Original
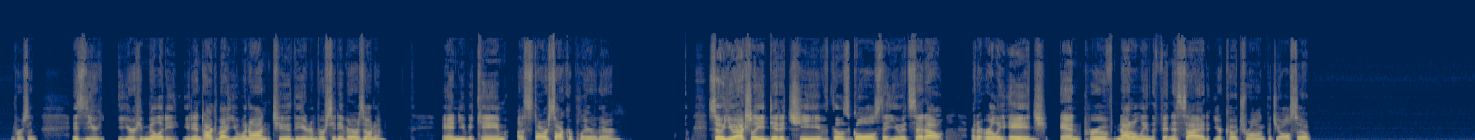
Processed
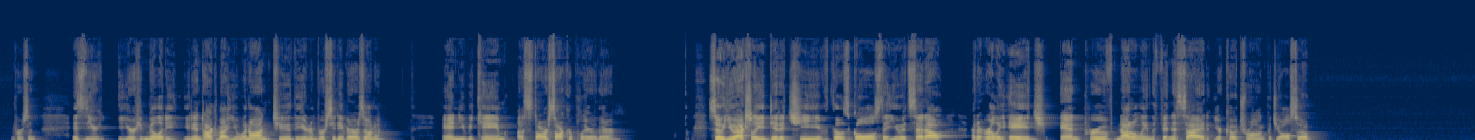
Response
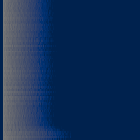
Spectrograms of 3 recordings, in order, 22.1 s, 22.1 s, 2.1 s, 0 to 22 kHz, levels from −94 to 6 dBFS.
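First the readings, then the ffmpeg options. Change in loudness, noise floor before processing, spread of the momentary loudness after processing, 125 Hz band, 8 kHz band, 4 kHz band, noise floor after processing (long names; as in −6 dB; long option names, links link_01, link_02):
−2.0 dB, below −85 dBFS, 12 LU, −9.5 dB, +0.5 dB, +0.5 dB, −82 dBFS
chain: -filter_complex "[0:a]highpass=frequency=380:poles=1,asplit=2[link_01][link_02];[link_02]aecho=1:1:4:0.65[link_03];[1:a]atrim=start_sample=2205,asetrate=83790,aresample=44100[link_04];[link_03][link_04]afir=irnorm=-1:irlink=0,volume=-16.5dB[link_05];[link_01][link_05]amix=inputs=2:normalize=0"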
